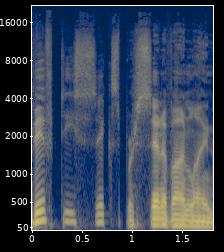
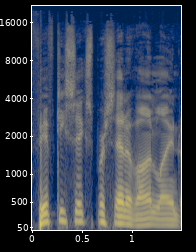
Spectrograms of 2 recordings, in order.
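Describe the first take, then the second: First: It is said at a slow, relaxed pace. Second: It is said at a normal, brisk pace.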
